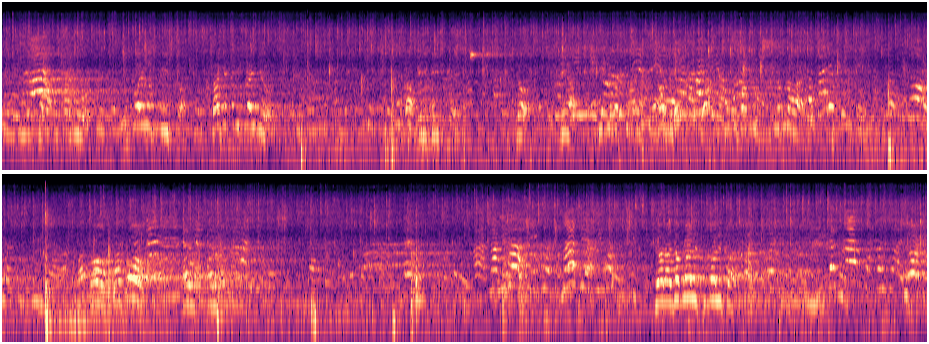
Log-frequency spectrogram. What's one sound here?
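Children shout and call out across a large echoing indoor hall.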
